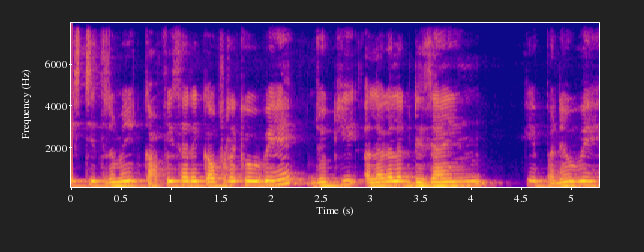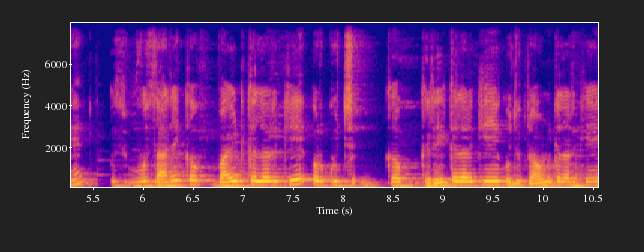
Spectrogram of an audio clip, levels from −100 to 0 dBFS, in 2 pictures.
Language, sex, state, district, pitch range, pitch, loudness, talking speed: Hindi, male, Jharkhand, Jamtara, 175-195 Hz, 190 Hz, -15 LUFS, 200 wpm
